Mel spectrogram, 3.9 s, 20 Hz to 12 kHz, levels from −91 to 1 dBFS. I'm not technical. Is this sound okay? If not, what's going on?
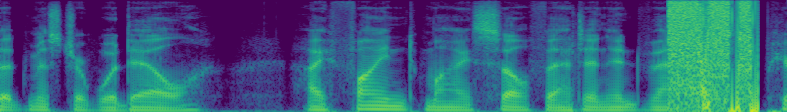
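No. Samples built from the wrong bytes, from 3.34 to 3.79 s near the end of the speech: the player stitches each tiny piece of sound together from mismatched bits, so the fine detail becomes huge, and you hear a burst of loud hiss.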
